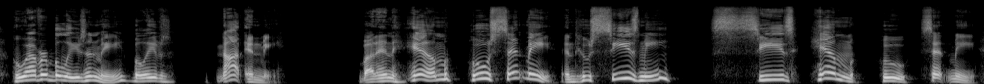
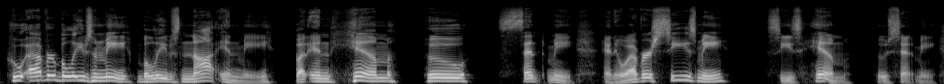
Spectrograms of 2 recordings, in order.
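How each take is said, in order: First: Higher, slow and emphatic quote; impassioned proclamation. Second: Said in the usual way. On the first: Acted. Preacher re-reads Jesus crying out to the crowd, impassioned. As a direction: proclaim it with raised pitch and drawn-out key words. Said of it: "He was impassionate and loud about this". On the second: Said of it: "it literally just means with a loud voice".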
